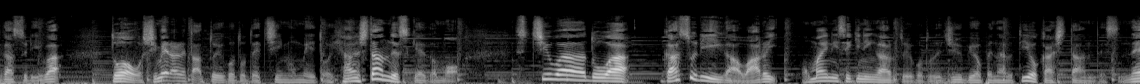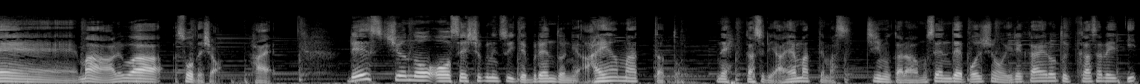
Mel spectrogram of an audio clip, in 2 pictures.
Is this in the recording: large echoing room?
no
